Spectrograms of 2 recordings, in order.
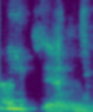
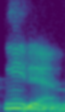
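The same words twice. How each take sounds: First: The t is pronounced clearly and crisply. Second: The t is softened into a quick flap. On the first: "in the British English, we pronounce more the letter T" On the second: "in the American English, we say eaten, like with the letter R"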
